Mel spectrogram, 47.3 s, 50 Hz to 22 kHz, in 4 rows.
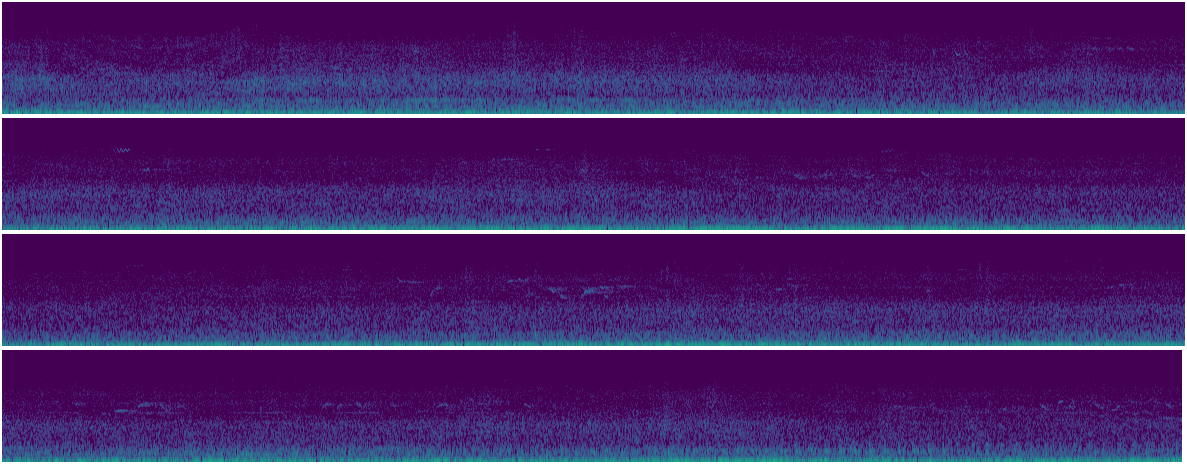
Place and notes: Parc Muncipal, Esch-sur-Alzette, Luxemburg - waterfall fountain
Parc Muncipal, Esch-sur-Alzette, artificial waterfall fountain
(Sony PCM D50, Primo172)
Canton Esch-sur-Alzette, Lëtzebuerg, 10 May 2022, 08:35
